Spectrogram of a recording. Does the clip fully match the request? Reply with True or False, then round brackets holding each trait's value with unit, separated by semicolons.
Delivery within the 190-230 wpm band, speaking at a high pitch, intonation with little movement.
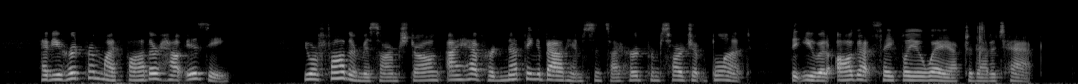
False (195 wpm; 195 Hz; 3.6 semitones)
